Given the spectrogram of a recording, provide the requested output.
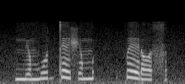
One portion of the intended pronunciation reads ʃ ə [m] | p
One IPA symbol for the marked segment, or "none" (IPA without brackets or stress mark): m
